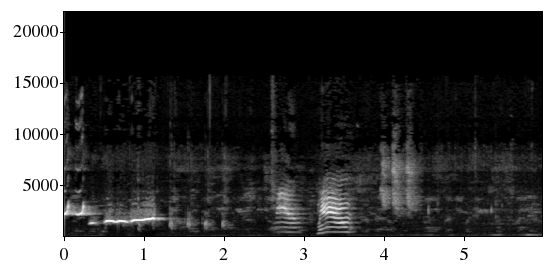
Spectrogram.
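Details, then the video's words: Pet Indian ringneck parrot imitating speech with meow-like sounds: a wavering whistle, a run of short clicking notes, then two strong harmonic meows and fainter nasal calls. "Talking Indian Ringneck Parrot"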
